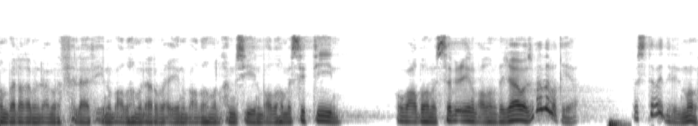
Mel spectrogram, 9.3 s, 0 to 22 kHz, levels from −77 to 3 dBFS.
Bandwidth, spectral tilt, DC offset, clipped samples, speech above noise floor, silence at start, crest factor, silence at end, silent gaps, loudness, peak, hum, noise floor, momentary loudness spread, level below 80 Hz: 8 kHz; -6 dB/octave; under 0.1%; under 0.1%; 37 dB; 0 s; 16 dB; 0 s; none; -21 LUFS; -4 dBFS; none; -57 dBFS; 11 LU; -34 dBFS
